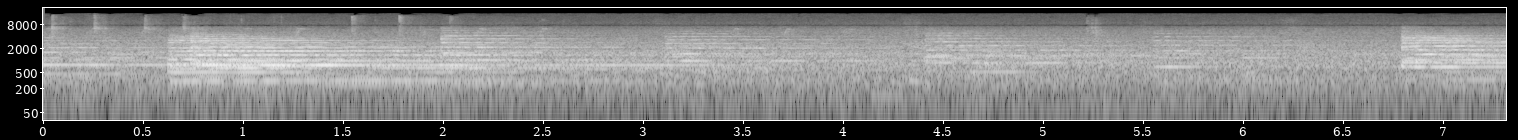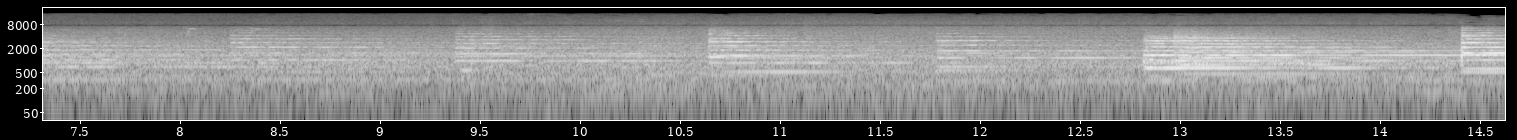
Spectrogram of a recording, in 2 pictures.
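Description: Church bells of the Basilica of Sant'Anastasia in Verona, rung full-circle in the Veronese system for a solemn concert. About a dozen single strikes of differently pitched bells follow one another at uneven gaps of one to two seconds, each note ringing on into the next.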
